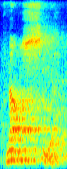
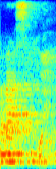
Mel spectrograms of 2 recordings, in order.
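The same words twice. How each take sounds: First: The s sound is heavy and emphatic. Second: The s sound is light and plain. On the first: It means forelock. The speaker calls it right. "ucapkan huruf shadnya dengan fasih" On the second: It means forgetting. The speaker calls it wrong.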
